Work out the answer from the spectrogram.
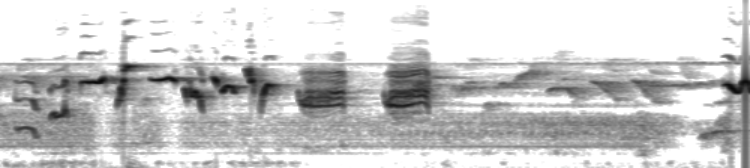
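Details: Oriental magpie-robin song aimed at seeking rivals, meant to draw silent birds into singing: loud mixed phrases of whistles, harsh buzzy squawks and chips, pausing midway, then a faint quieter warble and a final sharp note.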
